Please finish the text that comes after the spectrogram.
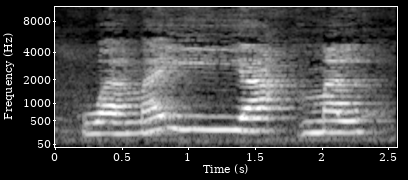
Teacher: Suara N hilang, melebur ke huruf yang ada di depannya, yakni suara huruf ya. Wa may ya'mal, ditekan kuat ya. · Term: idgham bi gunnah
